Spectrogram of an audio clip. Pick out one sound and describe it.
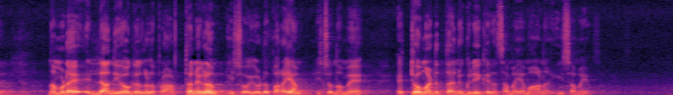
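A man sings slowly in a steady chant through a microphone.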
